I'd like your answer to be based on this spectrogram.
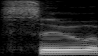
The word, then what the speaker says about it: Suh: Which I know it's pronounced Sue, apparently. I've been told that, yeah. But, like, I prefer Suh, because it's like Suh.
